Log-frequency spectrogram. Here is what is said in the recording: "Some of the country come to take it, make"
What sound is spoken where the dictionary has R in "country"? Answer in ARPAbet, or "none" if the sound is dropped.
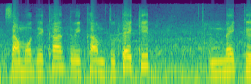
W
